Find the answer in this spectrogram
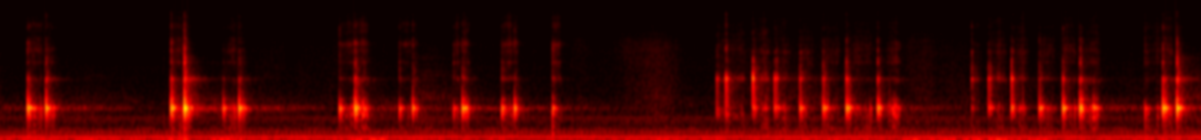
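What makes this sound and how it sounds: A small hollow carved wooden frog guiro is tapped and scratched on its back with fingernails. Sharp, dry wooden clicks ring briefly at a hollow mid pitch, arriving singly and in quick rattling runs over a steady low hum.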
